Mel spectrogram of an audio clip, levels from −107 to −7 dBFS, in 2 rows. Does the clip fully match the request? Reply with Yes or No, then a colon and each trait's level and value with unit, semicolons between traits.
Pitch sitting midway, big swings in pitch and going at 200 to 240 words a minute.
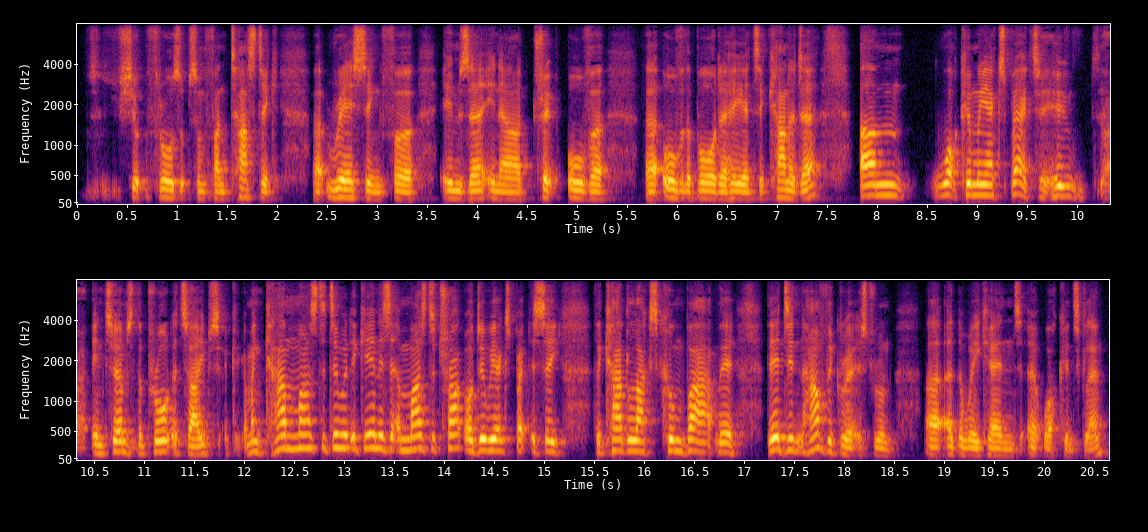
No: medium, 170 Hz; wide, 8.4 semitones; average, 190 wpm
